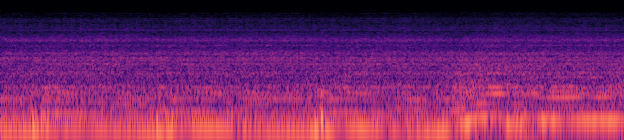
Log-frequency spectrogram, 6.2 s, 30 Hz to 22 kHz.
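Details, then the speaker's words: Renault Megane RS Cup 225 idling after a new eBay fuel pump assembly was fitted; the pump is audible where the old one wasn't, no fuel leaks, tank low. Even, low idle rumble without misses or knocks. Normal idle. "What's interesting is I can actually hear this fuel pump. I couldn't hear the previous one whatsoever."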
